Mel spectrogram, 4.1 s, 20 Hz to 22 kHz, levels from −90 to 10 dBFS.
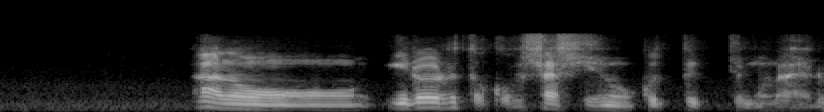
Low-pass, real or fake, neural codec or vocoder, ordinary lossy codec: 7.2 kHz; real; none; none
